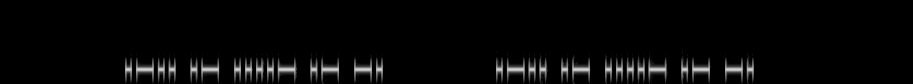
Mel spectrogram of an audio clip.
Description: Morse code, heard as a keyed tone, about 22 wpm, 700 Hz. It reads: LA4AN LA4AN
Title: DXCC-100 Call Signs - 5 Characters - Repeated 2x - 22wpm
